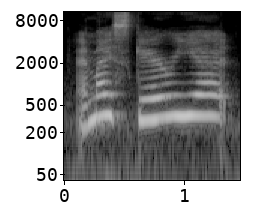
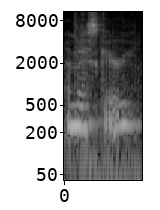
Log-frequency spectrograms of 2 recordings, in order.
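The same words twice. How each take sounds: First: Higher playful challenge, pushed up; bigger scary attempt. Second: Softly asked, at usual pitch; quiet scary attempt. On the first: Streamer trying again to be scary, high and playful. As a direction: raise the pitch and push it out at them. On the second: Streamer testing if they are scary, soft tentative try. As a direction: try being scary, but keep it small and soft. Trying out being scary, first take.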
